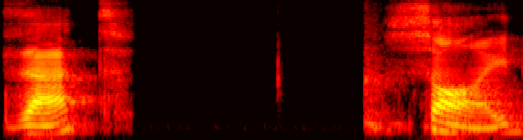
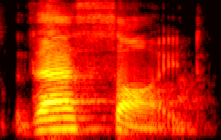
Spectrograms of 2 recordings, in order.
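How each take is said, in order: First: The t of that is a plosive stop. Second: The t of that becomes a fricative.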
